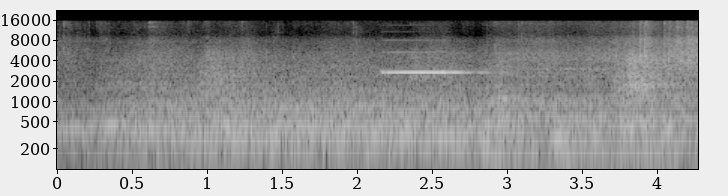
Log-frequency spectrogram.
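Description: Boot-pack automatic shoe-cover dispenser running its motor as it wraps a plastic shoe cover over a shoe, a steady low hum. About two seconds in it grows louder and gives one short high beep.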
